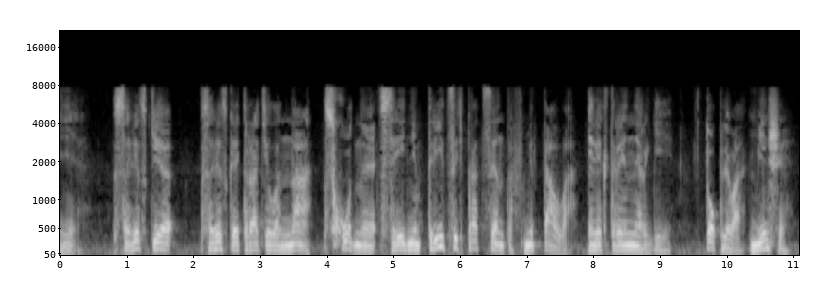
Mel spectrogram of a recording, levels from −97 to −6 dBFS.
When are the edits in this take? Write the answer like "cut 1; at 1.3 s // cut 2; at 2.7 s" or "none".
cut 1; at 2.7 s // cut 2; at 4.8 s // cut 3; at 5.4 s

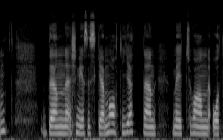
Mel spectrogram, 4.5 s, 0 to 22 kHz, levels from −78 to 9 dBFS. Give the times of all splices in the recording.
none

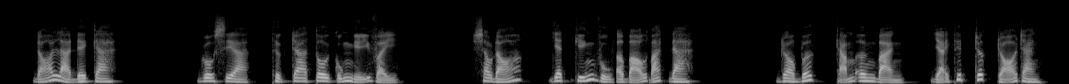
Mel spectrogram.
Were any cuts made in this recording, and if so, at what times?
cut 1; at 2.6 s // cut 2; at 5.7 s // cut 3; at 6.1 s // cut 4; at 6.5 s

